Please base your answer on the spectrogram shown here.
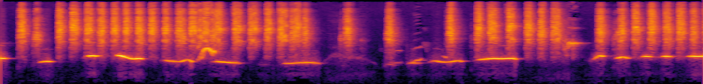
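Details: Cockatiel whistling a practised melody, "Kotori no Uta", in smooth sliding notes, while a fast rhythmic scratching or rubbing noise runs underneath for most of the phrase.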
